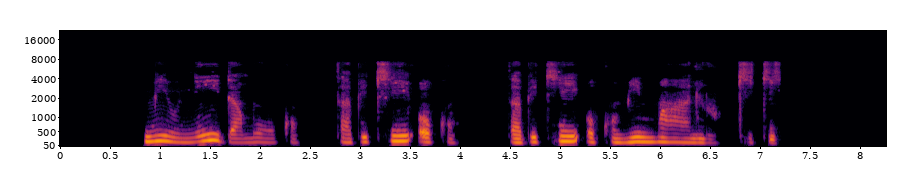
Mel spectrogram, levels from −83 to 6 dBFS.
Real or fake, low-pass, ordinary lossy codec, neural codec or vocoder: real; 7.2 kHz; AAC, 48 kbps; none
